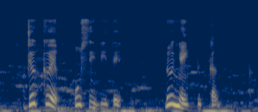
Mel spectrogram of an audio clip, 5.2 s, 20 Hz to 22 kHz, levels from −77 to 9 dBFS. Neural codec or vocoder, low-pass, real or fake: autoencoder, 48 kHz, 128 numbers a frame, DAC-VAE, trained on Japanese speech; 10.8 kHz; fake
